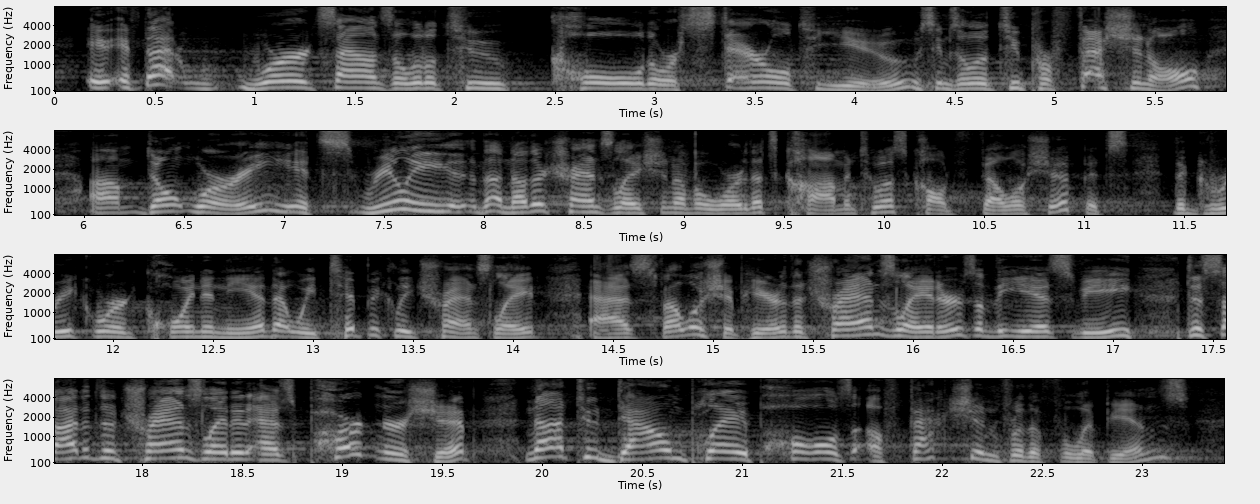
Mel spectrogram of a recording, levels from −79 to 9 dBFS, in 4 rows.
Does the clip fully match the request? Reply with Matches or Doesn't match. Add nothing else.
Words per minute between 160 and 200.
Matches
